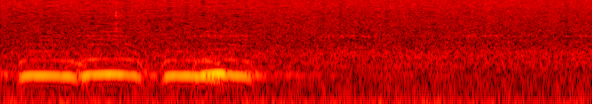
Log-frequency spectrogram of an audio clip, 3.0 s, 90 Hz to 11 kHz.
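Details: Great horned owls hooting on 17 January 2022: a quick run of four deep, soft, even hoots in about a second and a half, then quiet with only a faint low rumble.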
